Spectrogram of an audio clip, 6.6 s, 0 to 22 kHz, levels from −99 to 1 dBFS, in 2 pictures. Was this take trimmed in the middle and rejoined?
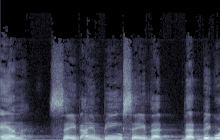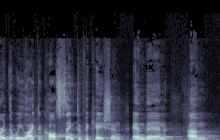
yes; 1 cut; at 5.2 s

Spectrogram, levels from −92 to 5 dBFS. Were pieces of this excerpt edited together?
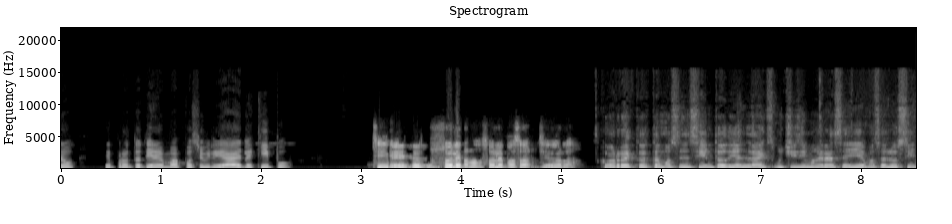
yes; 5 cuts; at 1.8 s, 3.3 s, 4.0 s, 4.8 s, 5.3 s

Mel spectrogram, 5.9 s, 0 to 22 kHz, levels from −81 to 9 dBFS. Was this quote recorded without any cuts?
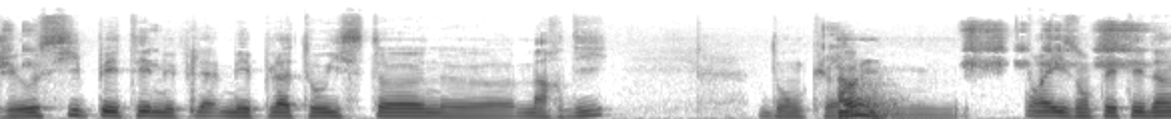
yes; 0 cuts

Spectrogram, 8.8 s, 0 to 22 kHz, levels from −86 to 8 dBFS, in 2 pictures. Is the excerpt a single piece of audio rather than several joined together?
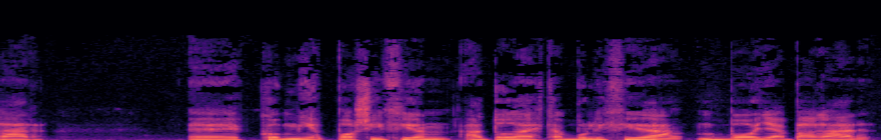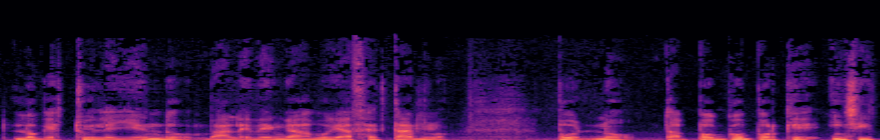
yes; 0 cuts

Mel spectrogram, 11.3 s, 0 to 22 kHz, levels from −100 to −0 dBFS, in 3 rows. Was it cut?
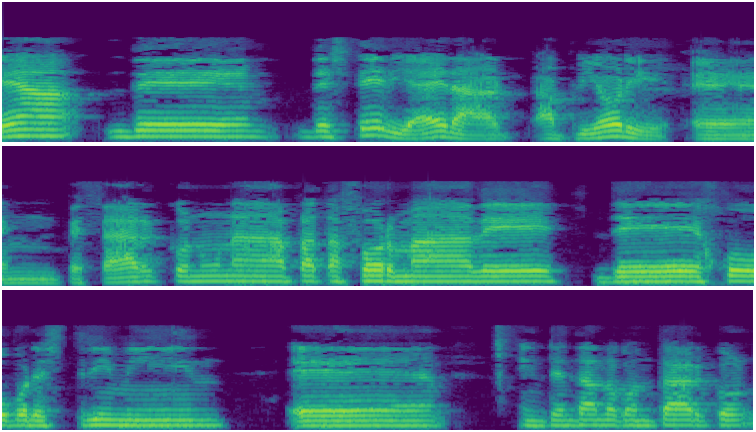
yes; 1 cut; at 6.6 s

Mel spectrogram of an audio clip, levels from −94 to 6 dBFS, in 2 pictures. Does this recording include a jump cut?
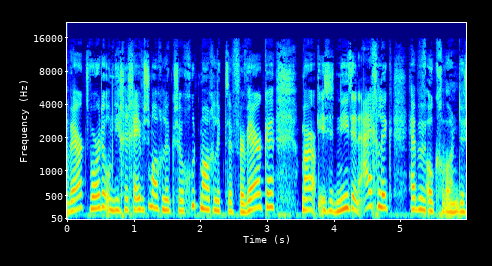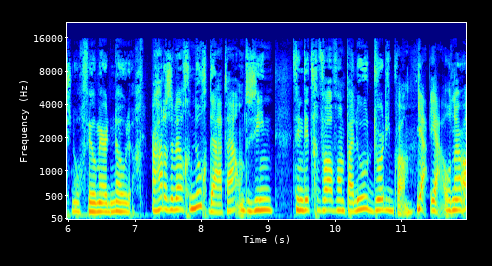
yes; 6 cuts; at 1.2 s, 3.7 s, 5.4 s, 6.6 s, 9.4 s, 10.9 s

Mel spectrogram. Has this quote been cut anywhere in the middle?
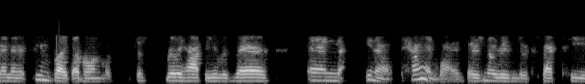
yes; 1 cut; at 2.9 s

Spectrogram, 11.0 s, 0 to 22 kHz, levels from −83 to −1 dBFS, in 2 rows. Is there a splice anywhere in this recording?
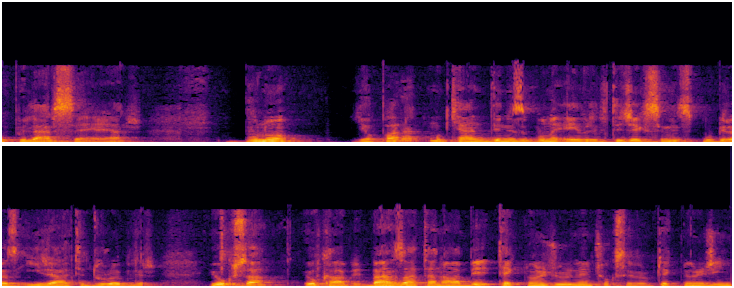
no; 0 cuts

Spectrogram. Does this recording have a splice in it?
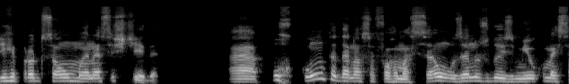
no; 0 cuts

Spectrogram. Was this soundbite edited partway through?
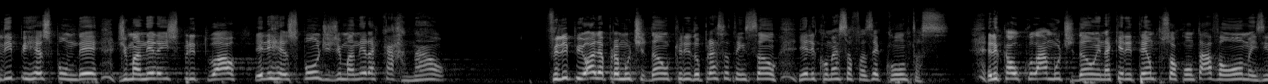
yes; 1 cut; at 10.0 s

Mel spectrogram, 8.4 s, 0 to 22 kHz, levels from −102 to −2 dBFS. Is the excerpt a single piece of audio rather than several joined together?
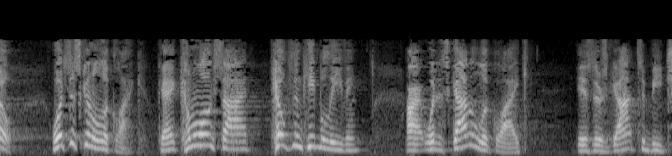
yes; 0 cuts

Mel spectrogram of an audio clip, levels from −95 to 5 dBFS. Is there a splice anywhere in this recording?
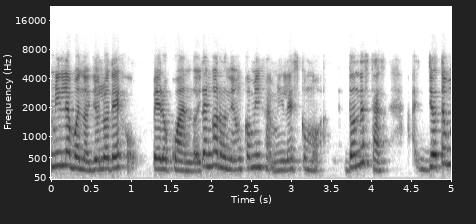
yes; 1 cut; at 1.9 s

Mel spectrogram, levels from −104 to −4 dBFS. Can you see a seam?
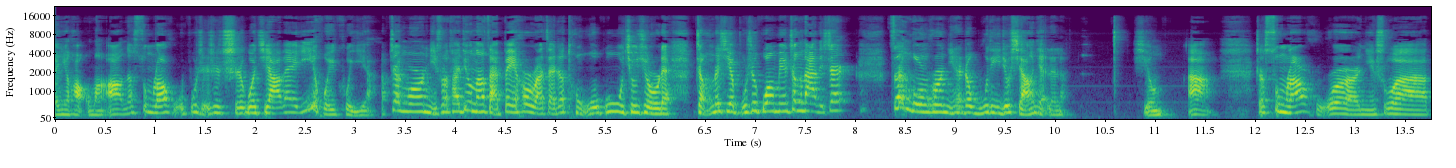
yes; 1 cut; at 3.3 s

